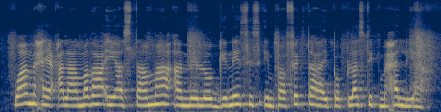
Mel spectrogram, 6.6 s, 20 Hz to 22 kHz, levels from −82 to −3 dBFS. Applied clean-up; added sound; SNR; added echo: none; none; none; none.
